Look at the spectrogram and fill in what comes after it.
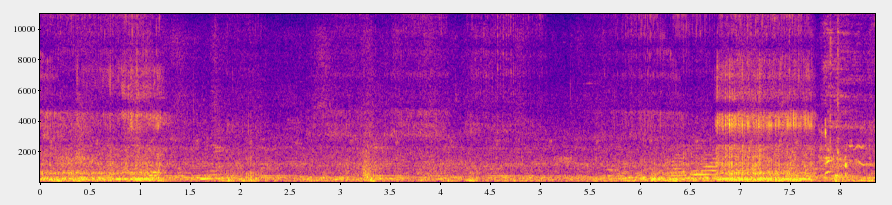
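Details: A dog snoring, a continuous low rasping rumble of breaths running through the whole stretch, steady and unbroken with slight swells in loudness toward the end.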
